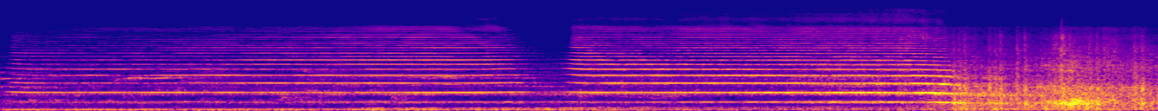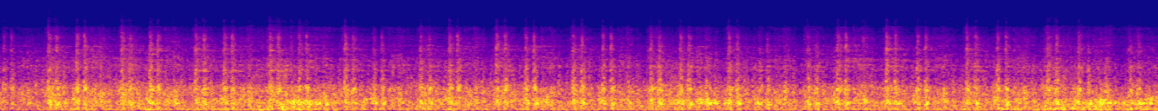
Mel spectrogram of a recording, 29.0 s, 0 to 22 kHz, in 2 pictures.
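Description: WAP-7 electric locomotive's horn sounding two long blasts as the express approaches at about 90 km/h, the pitch dipping as the engine passes about twelve seconds in. Then the passing coaches make a steady rush, with their wheels clattering on the track.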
